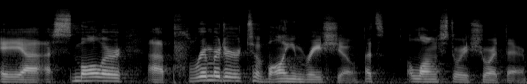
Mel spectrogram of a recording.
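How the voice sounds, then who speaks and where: A man's medium-pitched voice with lively intonation at a moderate pace, on a very clean recording with a silent background. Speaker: conservation researcher giving a public talk. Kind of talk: public lecture. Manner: hesitant, many fillers.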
